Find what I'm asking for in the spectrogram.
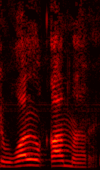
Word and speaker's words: والقمر: Look, wal-qamari. We pronounce that law.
